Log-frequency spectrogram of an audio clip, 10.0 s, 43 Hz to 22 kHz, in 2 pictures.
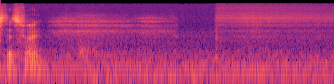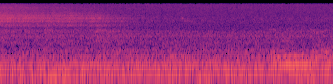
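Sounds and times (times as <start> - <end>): faint microphone hiss: 0.0 - 10.0.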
